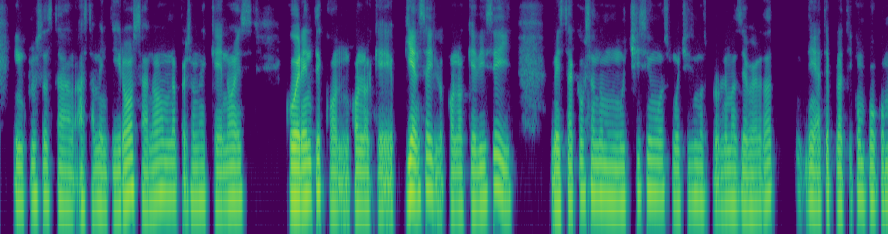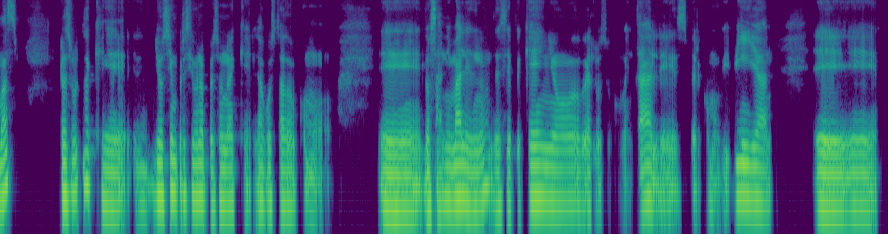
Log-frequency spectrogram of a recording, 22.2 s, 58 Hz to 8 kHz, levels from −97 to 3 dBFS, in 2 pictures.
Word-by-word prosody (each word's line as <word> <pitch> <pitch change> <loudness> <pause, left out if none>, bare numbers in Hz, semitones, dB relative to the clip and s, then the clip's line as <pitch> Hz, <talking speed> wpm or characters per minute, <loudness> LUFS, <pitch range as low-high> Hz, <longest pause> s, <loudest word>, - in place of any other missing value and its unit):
incluso 120 +1 0
hasta 115 -2 -2
hasta 110 0 -3
mentirosa, 110 +3 +2
¿no?, 120 +3 +2
una 130 -1 +1
persona 120 -1 -2
que 110 -2 -2
no 120 +1 +3
es 120 +1 -3 0.4
coherente 120 +3 +7
con 110 -5 -2
con 110 +1 +2
lo 110 - +2
que - - 0
piensa, 130 +2 +6
y 135 - +2
con 110 - -3
lo 110 0 -2
que 110 - 0
dice, 120 +7 +2
y 115 -2 0 0.4
me 115 - +3
está 120 +2 +1
causando 130 0 +1
muchísimos, 130 +2 0
muchísimos 120 +1 -2
problemas 110 -1 -2
de 110 - +1
verdad. 105 +5 -1 0.3
Mira, 115 -4 -1
te 115 - -1
platico 115 +2 -3
un 125 - -1
poco 120 -1 -2
más. 130 +7 0 0.5
Resulta 135 +6 0
que 110 -8 -2
yo 125 +4 -1
siempre 130 +1 0
he - - -3
sido 125 0 -2
una 125 0 +1
persona 110 +1 -2
que 110 - -12
le - - -5
ha - - +1
gustado 110 -1 -3
como, - - -10 0.6
eh, 100 -2 +2
los 105 0 0
animales, 120 0 +2
no 110 +6 0
desde 110 -1 -5
pequeño 115 -2 -1
ver 105 -1 -3
los - - -10
documentales, - - -5
ver - - -8
cómo - - -12
vivían, 120 -3 0 0.5
eh, 105 -1 +1
115 Hz, 165 wpm, -24 LUFS, 110-125 Hz, 0.6 s, coherente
